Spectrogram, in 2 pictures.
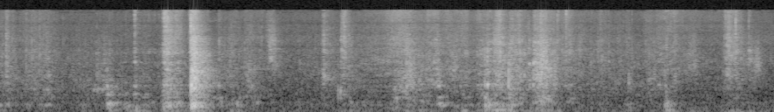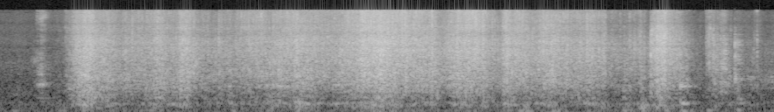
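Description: A cardboard shipping box being handled and opened, with scattered light taps and rustles. From about six seconds in there is a steady, louder crinkling rustle as clear plastic packing is pulled out of the box, fading out just before the end.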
